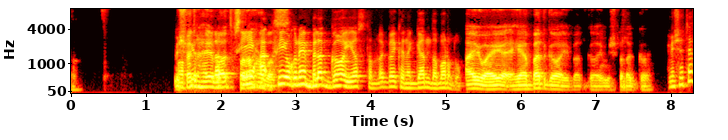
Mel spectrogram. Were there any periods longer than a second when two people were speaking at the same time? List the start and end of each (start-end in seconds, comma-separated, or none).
1.4-3.0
